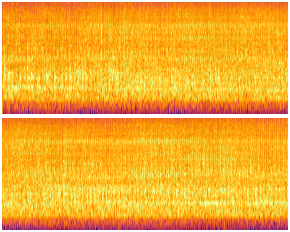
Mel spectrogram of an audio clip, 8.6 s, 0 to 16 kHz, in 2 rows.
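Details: Alfa Romeo GT 2.0 JTS: a tinny, uneven rattle and hiss ride over the idle without following any clear beat, first thought to be inside the engine; pointing to a broken catalytic converter in the manifold.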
